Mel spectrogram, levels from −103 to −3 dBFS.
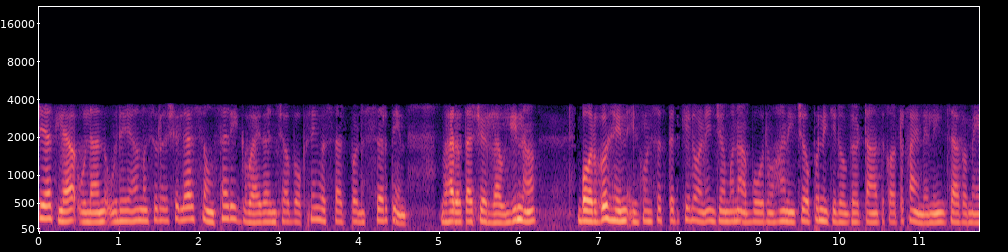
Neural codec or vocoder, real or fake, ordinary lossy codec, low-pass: codec, 16 kHz, 0.8 kbps, ZipCodec; fake; AAC, 24 kbps; 3.6 kHz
